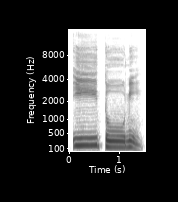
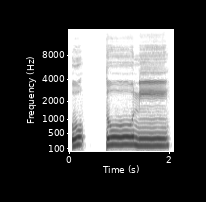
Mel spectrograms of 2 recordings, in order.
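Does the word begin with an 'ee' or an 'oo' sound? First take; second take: ee; oo. First: The word begins with an 'ee' sound. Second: The word begins with an 'oo' sound. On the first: The speaker calls it right. "cara bacaan yang sebenar adalah ituni" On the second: The speaker calls it wrong. "ni contoh kesalahan eh"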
